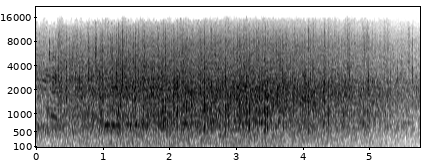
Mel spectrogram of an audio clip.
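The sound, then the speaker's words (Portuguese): An audience applauds God steadily, many hands clapping in a dense, even roar that holds for nearly six seconds before easing slightly at the end. “Vamos, aplauda nosso Deus.”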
